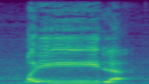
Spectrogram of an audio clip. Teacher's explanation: قاف کو موٹا کرنا ہے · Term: موٹا حرف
